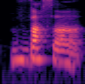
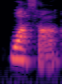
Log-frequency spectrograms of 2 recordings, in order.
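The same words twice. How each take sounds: First: The word starts with a V sound. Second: The word starts with a W sound. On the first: The speaker calls it right. "the W in German is more like a V in English" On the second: The speaker calls it wrong. "and not"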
